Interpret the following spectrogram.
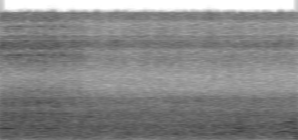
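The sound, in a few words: rushing floodwater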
